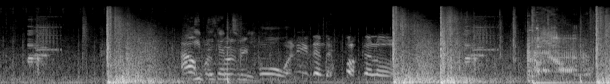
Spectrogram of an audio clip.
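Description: A heavy machine gun fires loud bursts.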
